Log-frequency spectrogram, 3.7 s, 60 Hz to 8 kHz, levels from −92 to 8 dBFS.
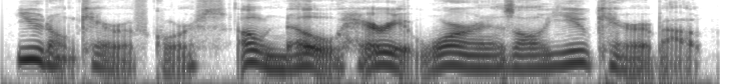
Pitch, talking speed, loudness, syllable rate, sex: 170 Hz, 230 wpm, -19 LUFS, 5.5 syllables/s, female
